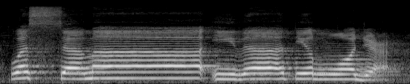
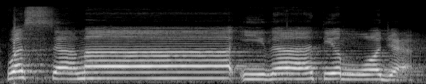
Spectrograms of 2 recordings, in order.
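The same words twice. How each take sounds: The two takes are said the same way.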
